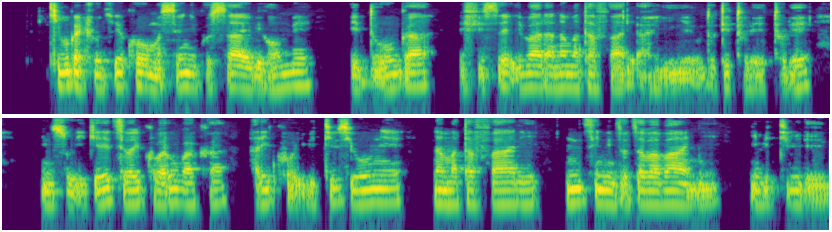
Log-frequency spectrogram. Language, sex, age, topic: Rundi, male, 25-35, education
